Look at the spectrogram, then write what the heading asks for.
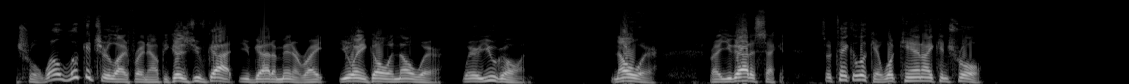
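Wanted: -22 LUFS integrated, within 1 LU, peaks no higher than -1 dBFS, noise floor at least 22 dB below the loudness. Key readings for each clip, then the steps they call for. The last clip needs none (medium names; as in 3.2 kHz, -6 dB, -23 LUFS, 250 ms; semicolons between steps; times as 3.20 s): clipped samples 0.6%; clipping level -16.0 dBFS; dropouts 3; longest dropout 1.2 ms; loudness -26.5 LUFS; peak level -16.0 dBFS; loudness target -22.0 LUFS
-> clip repair -16 dBFS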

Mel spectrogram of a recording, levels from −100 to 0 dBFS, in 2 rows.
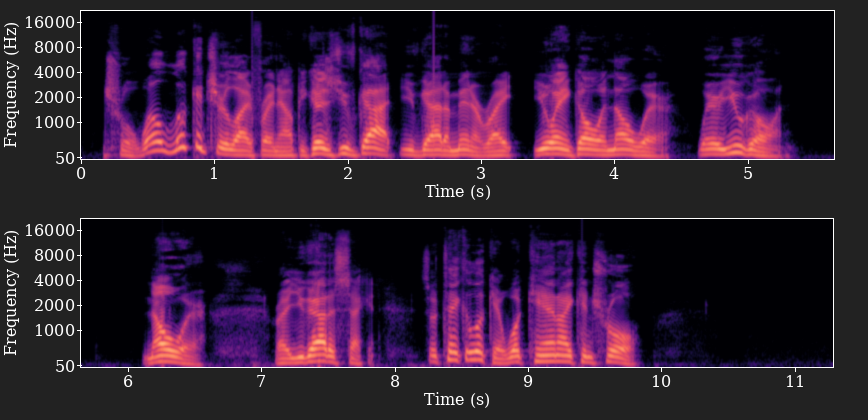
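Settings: clipped samples 0.0%; dropouts 3; longest dropout 1.2 ms
-> interpolate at 1.28/2.64/9.40 s, 1.2 ms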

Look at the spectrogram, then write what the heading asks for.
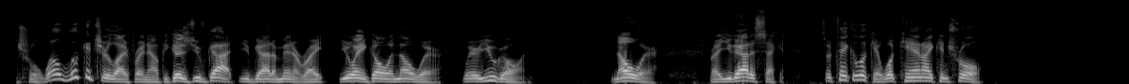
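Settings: dropouts 0; loudness -26.0 LUFS; peak level -8.5 dBFS; loudness target -22.0 LUFS
-> trim +4 dB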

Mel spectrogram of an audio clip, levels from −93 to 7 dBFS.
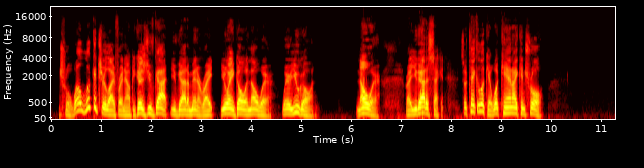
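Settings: loudness -22.0 LUFS; peak level -4.5 dBFS; noise floor -80 dBFS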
